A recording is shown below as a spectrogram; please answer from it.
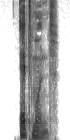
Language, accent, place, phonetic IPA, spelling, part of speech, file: German, Germany, Berlin, [ˈɛtmʊnt], Edmund, proper noun, De-Edmund.ogg
- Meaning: a male given name from English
